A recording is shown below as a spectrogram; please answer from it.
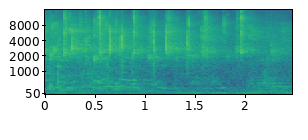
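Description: Scattered hand claps from a group, mixed with excited calling-out voices.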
